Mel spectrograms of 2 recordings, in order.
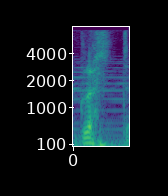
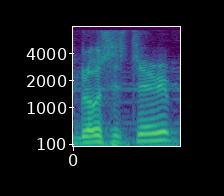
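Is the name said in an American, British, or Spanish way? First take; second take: British; American. First: It is said with a British English accent. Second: It is said with an American English accent. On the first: "los ingleses dicen Gloucester, así con ese acento británico que tienen" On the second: "En americano sería Gloucester"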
